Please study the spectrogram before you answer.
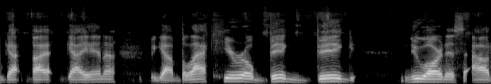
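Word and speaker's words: BLVKH3RO: of jamaica right now black hero which is spelled b l v k h three r o in case you trying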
